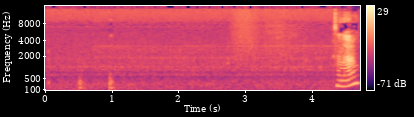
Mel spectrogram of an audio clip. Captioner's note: soft thumping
